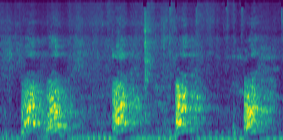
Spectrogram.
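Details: Leo, a German Shepherd dog wearing a blue harness, barking loudly while playing and getting soaked in the rain: four deep, gruff barks spaced about half a second to a second apart, with a low rumble of rain underneath.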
